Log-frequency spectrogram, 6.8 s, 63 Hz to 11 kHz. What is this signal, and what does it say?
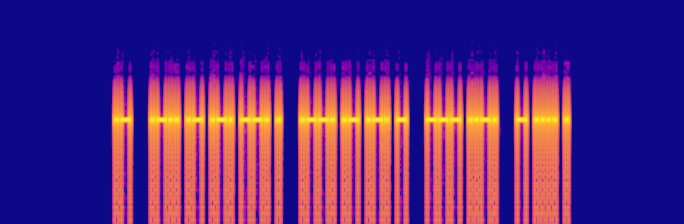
Morse code, heard as a keyed tone, about 40 wpm, 700 Hz. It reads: A LARGE PART OF THE
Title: Sets of 5 Words Encore2 40wpm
